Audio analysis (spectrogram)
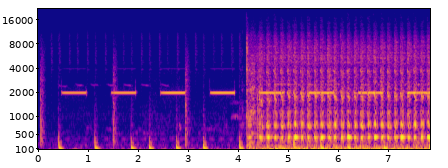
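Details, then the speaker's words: Baja Turbo, freshly rebuilt engine, first start with fuel pump fuse pulled: fast steady starter cranking with even compression pulses, no firing, spinning to build oil pressure until the oil light goes out. "Okay, so I pulled a fuel pump fuse. Now I'm gonna crank this thing until my oil pressure light goes out. Put the fuse back in, and we'll see what happens."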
